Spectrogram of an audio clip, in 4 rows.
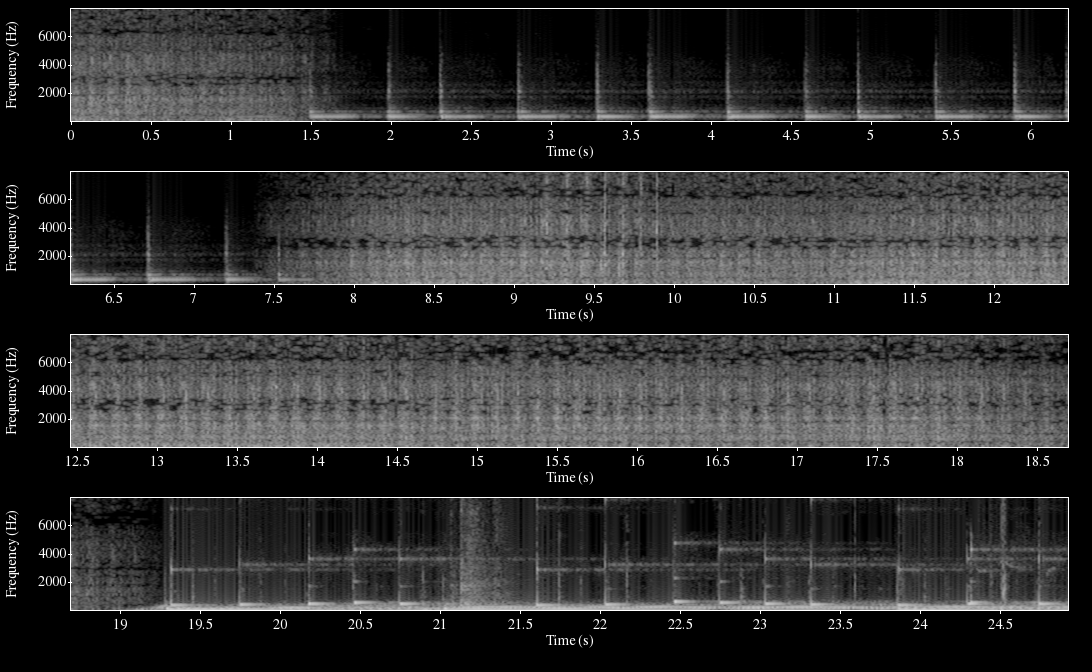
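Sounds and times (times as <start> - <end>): small electric motor rattling: 0.0 - 1.5, 7.6 - 19.0.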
